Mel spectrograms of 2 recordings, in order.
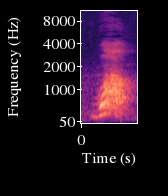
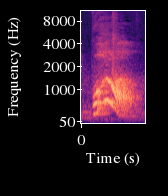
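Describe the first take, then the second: First: The syllable begins with a w sound. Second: The same.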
